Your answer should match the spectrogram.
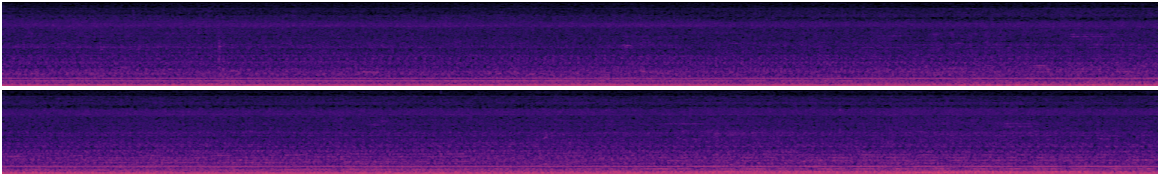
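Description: Truck-mounted mobile crane's diesel engine running steadily with a constant hum while it holds and lowers a slung metro coach, picking up slightly in the last few seconds.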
